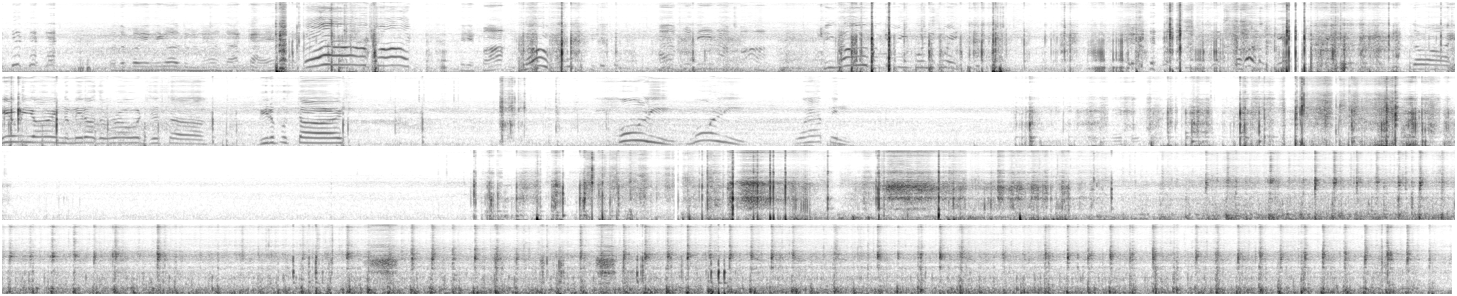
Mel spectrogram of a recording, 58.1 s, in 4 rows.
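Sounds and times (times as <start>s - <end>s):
car engine running: 0.0s - 16.6s, 35.7s - 58.0s.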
